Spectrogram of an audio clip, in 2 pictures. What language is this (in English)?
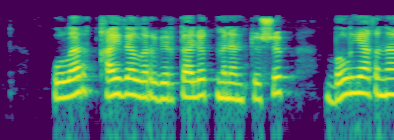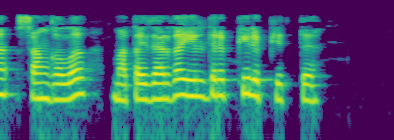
Bashkir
